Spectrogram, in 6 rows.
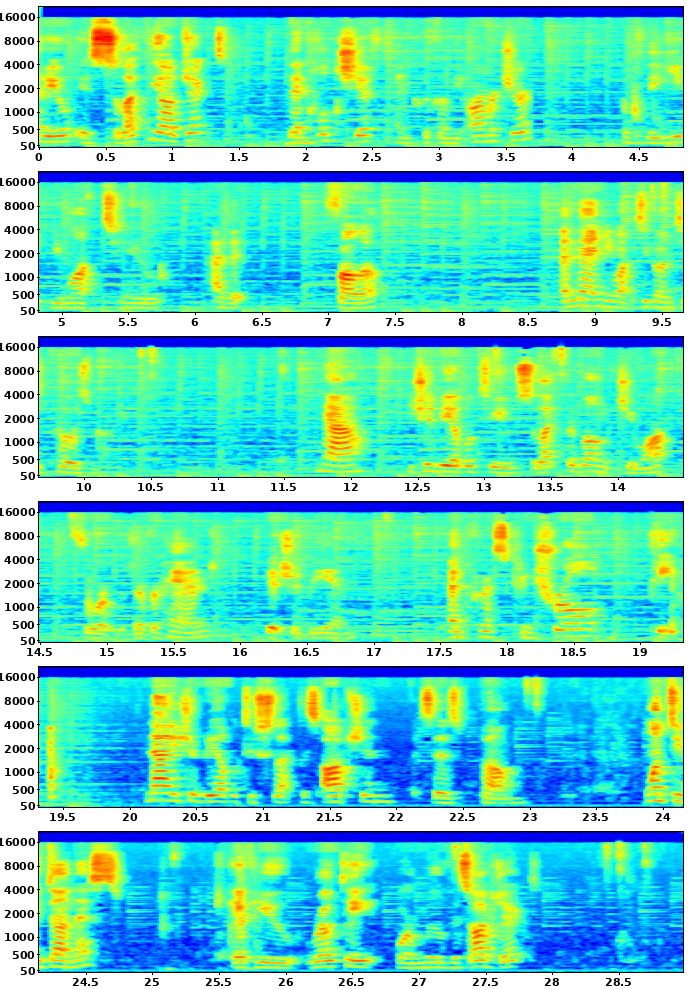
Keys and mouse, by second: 5.1-5.5 shift+middle drag, 9.4-10.5 drag, 12.2 middle drag, 13.4 click, 14.4 shift+middle drag, 19.0 ctrl+p, 25.4 r, 27.5 g, 28.7-28.9 middle drag.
